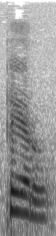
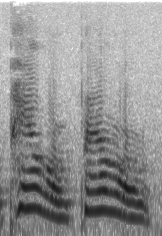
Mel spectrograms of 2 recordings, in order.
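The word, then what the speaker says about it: perro: In the beginning, when you're trying to pronounce P-E-R-O, pero, no problem. But when you have to pronounce P-E-R-R-O, many English speakers go pero, trying to do their tongue.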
